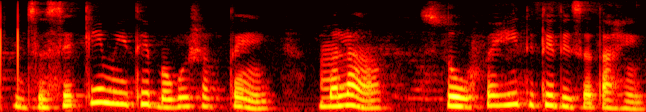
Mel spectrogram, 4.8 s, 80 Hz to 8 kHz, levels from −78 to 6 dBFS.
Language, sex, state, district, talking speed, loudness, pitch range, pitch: Marathi, female, Maharashtra, Sindhudurg, 135 wpm, -18 LUFS, 215-260 Hz, 235 Hz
